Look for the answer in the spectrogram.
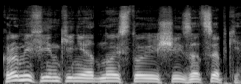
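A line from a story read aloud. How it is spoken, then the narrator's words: Sighing. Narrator (Russian): вздохнул тот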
